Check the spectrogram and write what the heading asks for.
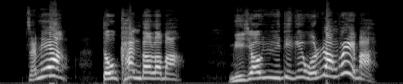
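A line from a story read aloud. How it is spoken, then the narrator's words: Shouting. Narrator (Chinese): 悟空对佛祖叫道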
